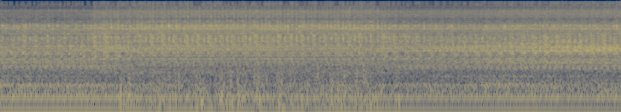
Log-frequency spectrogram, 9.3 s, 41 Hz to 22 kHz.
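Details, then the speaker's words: 2007 Ford F250 4WD, 6.0 diesel, 147,000 miles, idling: steady, even diesel clatter with deep constant rumble, no misses or uneven beats; no blow-by, no coolant system pressure from EGR or oil cooler; healthy, normal idle. "That's as good as it gets. There's no blow-by whatsoever. There's no coolant system pressure at all."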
